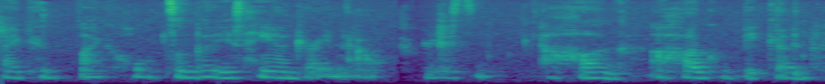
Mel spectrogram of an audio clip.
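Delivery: small, needy whisper. Real, not acted. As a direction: whisper it like you need comfort. Wishes for a hug, overwhelmed.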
